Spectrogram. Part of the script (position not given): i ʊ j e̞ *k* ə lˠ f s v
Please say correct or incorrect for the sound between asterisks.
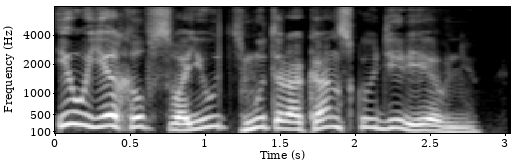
incorrect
